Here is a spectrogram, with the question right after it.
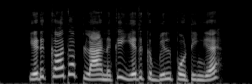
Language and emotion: Tamil, angry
